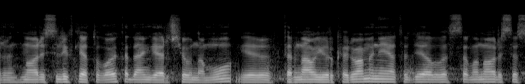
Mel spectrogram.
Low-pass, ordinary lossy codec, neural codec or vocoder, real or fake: 10.8 kHz; Opus, 32 kbps; codec, 44.1 kHz, 7.8 kbps, Pupu-Codec; fake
